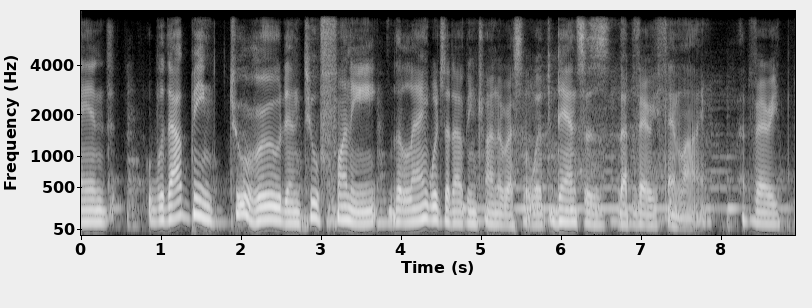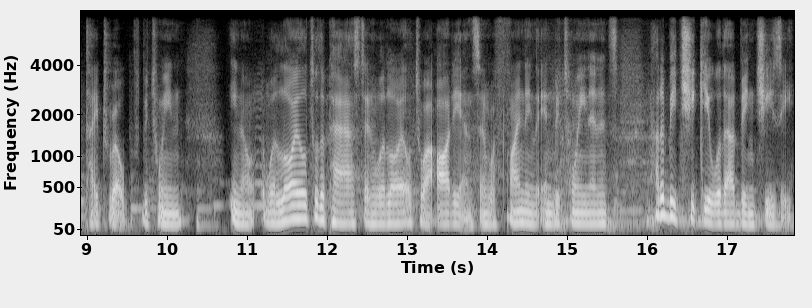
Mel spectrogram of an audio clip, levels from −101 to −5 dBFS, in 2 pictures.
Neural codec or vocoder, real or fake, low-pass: autoencoder, 48 kHz, 32 numbers a frame, DAC-VAE, trained on Japanese speech; fake; 7.2 kHz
